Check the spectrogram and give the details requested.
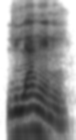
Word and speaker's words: Lilangeni: In Eswatini, the currency is called Lilangeni.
